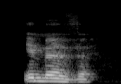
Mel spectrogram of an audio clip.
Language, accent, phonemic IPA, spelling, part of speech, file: French, Canada, /e.mœv/, émeuve, verb, LL-Q150 (fra)-émeuve.wav
- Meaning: first/third-person singular imperfect subjunctive of émouvoir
